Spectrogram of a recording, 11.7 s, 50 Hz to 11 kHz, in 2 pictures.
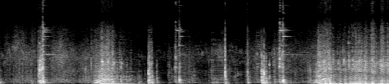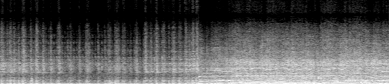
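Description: Polaris 440 fan-cooled two-stroke snowmobile engine being started. After a few clicks, a short low hum dies out about a second and a half in. The engine catches about five seconds in and runs steadily, and its sound changes near nine seconds as the sled moves off.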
